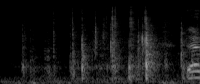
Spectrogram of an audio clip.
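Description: Irregular quick clicks and crinkles from the plastic tray inside a cardboard Hot Wheels five-pack box as a die-cast toy car is pulled out of it.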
